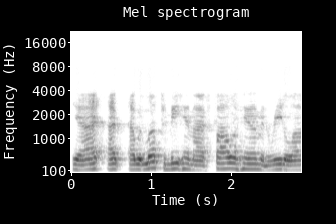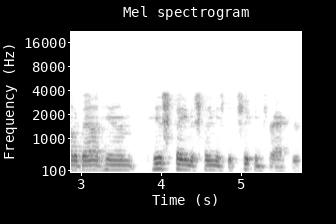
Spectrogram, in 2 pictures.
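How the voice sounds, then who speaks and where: In an ordinary speaking voice, a man with a fairly high pitch talks at a fairly quick pace with fairly even intonation and hardly any pauses. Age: 60s. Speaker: farmer. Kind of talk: casual chat.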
